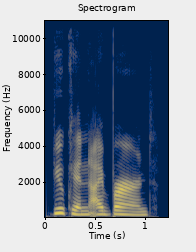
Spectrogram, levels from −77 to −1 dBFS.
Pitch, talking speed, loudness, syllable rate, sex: 195 Hz, 145 wpm, -16 LUFS, 5.2 syllables/s, female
